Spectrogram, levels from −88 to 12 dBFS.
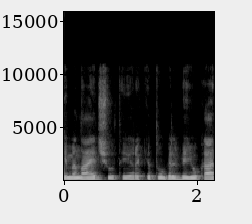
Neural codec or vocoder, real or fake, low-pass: none; real; 10.8 kHz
